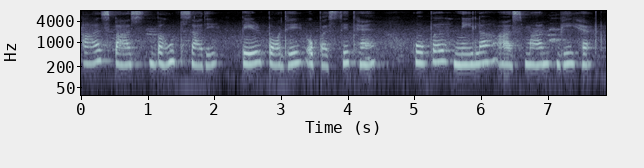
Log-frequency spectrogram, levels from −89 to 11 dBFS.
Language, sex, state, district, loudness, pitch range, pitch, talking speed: Hindi, female, Chhattisgarh, Raipur, -19 LUFS, 235-265 Hz, 250 Hz, 100 wpm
